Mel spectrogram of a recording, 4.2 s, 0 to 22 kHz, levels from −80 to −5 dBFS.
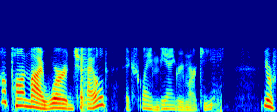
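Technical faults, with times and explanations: Throughout, iLBC codec: the speech is band-limited to 4 kHz and sounds slightly rough and synthetic. The damage is plainly audible, and the coding fits iLBC's 30 ms frame mode at about 13 kbps. Each frame's excitation is coded independently, which sets it apart from codecs that smear errors across frames.
1.22–1.33 s and 3.17–3.34 s, lost iLBC frames: each gap becomes a held, faintly buzzy vowel, 90 ms long and then 150 ms long. This fits three and then five lost 30 ms frames, filled by repeating the last pitch cycle with added noise. Unlike dropouts from codecs that depend on earlier frames, normal sound returns almost at once.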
